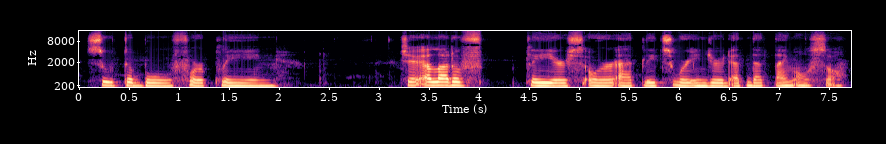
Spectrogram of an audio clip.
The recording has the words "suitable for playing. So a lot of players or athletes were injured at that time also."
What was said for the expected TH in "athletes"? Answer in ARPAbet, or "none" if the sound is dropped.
T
